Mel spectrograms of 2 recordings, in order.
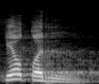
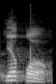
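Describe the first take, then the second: First: The final r is pronounced light and thin. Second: The final r is pronounced heavy and thick. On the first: "Roknya tipis" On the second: "Toknya tebal dulu"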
